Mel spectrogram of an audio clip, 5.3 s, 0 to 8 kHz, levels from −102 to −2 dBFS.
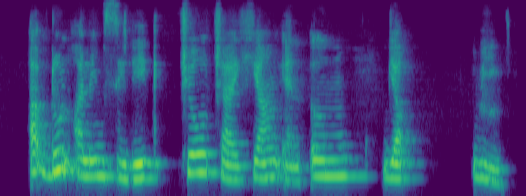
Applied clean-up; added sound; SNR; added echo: neural mask model Resemble Enhance denoiser.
